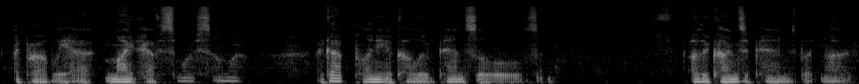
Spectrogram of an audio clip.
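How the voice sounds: A man's mumbling, put-on character voice, fairly low in pitch, at a moderate pace with long, frequent pauses.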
